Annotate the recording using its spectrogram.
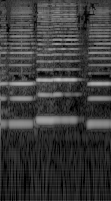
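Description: Harmonica playing a slow melody of long held notes: one note, a step higher for about a second, then back down to the first.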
